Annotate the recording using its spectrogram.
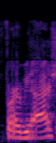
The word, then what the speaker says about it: Farbiarz: Is that how you say your last name? – Pretty close. Farbiaz.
